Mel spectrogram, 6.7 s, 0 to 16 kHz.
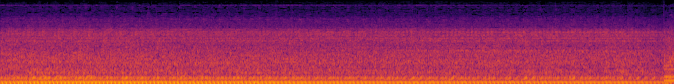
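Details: Honda CRX, Spec-D catback with added Vibrant 2.25in muffler and bottleneck resonator welded before the axle-back: deep, steady exhaust drone with a smooth regular pulse at idle, no rattles; the engine and exhaust sound healthy.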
